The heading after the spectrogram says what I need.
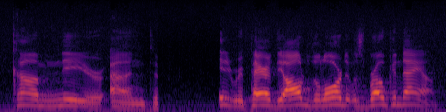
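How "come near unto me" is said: low, very slow, soft invitation; hushed summons. Retold or imitated. Elijah calling the people closer, hushed summons. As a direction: draw the listeners in slowly and quietly.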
